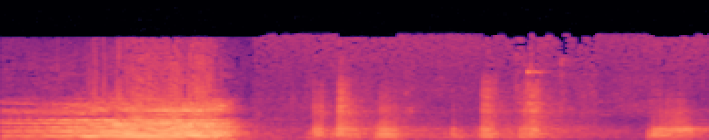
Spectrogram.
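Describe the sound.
Cow mooing: one long, loud, low moo opens, followed by quieter shuffling and rustling. A second moo begins just at the end.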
